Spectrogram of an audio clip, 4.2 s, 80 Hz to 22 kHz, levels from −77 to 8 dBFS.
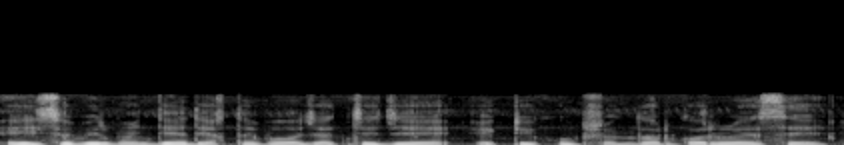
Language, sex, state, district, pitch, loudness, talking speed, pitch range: Bengali, male, Assam, Hailakandi, 115 Hz, -17 LUFS, 170 wpm, 110-125 Hz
